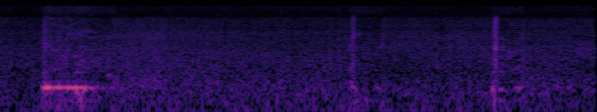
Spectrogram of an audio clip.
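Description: A short, low hum from a man's voice about half a second in, followed by two faint clicks later on.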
